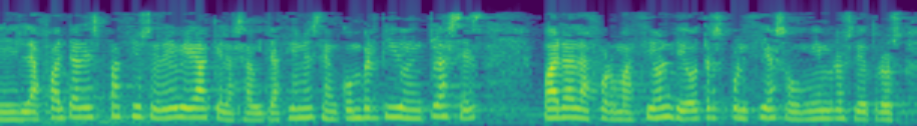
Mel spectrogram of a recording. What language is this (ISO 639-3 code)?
spa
